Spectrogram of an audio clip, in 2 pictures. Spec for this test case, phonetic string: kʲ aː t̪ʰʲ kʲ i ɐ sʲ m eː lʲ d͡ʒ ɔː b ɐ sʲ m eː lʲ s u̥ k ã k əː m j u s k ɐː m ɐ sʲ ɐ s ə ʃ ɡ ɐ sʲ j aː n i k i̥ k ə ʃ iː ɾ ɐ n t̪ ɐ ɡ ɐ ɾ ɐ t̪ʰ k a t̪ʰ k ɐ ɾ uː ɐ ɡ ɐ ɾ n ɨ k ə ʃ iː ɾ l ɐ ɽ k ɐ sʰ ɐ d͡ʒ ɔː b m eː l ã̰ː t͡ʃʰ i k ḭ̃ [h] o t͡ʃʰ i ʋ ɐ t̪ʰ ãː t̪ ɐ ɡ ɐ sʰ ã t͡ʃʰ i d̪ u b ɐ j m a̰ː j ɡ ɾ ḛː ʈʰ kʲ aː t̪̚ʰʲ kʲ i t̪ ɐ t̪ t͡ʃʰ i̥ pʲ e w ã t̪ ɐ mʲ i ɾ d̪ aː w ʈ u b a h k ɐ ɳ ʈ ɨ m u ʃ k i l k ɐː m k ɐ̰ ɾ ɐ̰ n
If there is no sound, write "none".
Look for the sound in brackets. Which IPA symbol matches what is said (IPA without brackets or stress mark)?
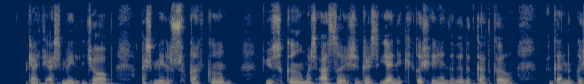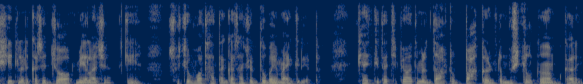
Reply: s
